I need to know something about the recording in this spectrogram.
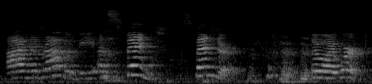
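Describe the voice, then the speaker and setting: A woman plays a sharp-tongued young labourer in a stage verse comedy. Her voice is high and challenging, full of witty defiance. It is picked up from a distance in an echoey room with clear noise. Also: expressive, unhurried, heavily acted. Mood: matter-of-fact. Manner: tart, challenging, crisp retorts.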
